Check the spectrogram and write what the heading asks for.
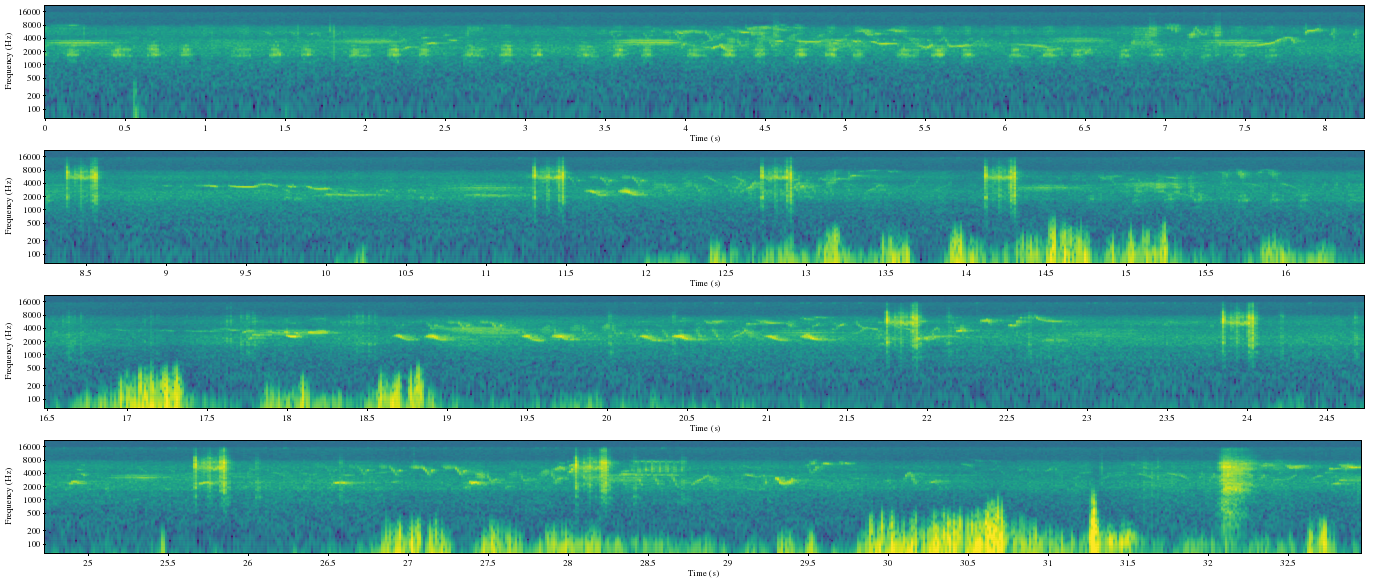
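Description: Small songbirds singing repeated trills, with single camera shutter clicks every couple of seconds. Low rumbles on the microphone come in the middle and again near the end.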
